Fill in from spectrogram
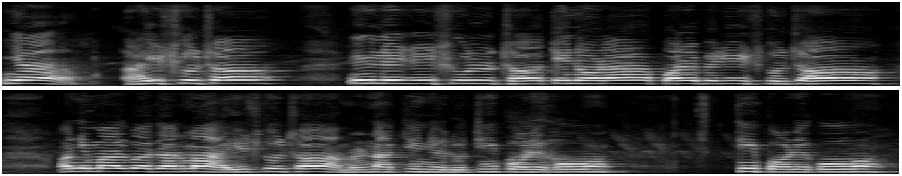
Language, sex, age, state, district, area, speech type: Nepali, female, 60+, West Bengal, Jalpaiguri, rural, spontaneous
